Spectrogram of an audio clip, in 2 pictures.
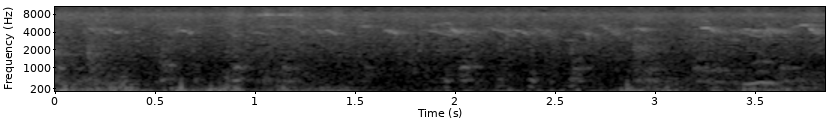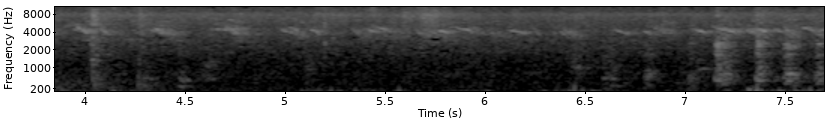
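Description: Birds chirping and clucking in the background over a low rumble, with a quick run of sharper calls near the end.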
